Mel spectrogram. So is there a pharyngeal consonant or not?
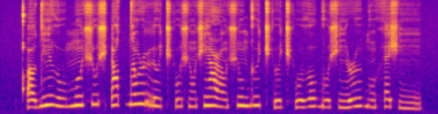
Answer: yes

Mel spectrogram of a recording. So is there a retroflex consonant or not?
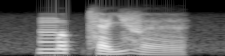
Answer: no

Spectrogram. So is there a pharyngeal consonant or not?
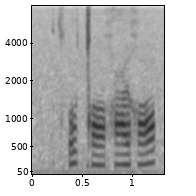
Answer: yes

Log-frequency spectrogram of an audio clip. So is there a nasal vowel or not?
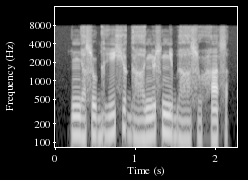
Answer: yes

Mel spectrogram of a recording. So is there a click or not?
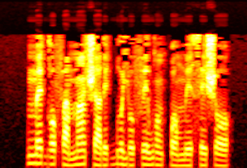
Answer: no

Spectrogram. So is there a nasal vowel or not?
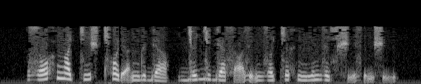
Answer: no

